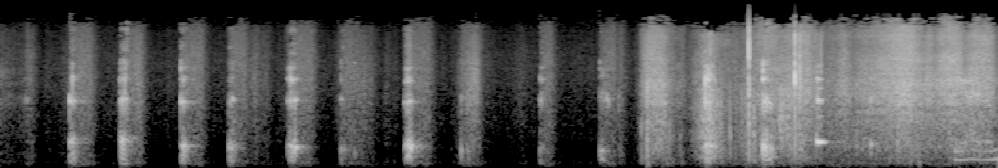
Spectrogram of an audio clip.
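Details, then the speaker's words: Person doing a deliberate burping challenge: about a dozen short voiced belches in quick succession, then louder noisy burps with handling noise. "Okay, so I'm just gonna tell you, Nyla, I'm gonna be doing a burping challenge just right now for you, okay?"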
